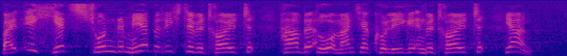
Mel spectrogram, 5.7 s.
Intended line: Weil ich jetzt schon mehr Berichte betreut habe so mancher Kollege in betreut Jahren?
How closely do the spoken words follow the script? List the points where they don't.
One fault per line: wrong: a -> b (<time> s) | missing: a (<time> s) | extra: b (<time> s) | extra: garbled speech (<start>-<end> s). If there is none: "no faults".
no faults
